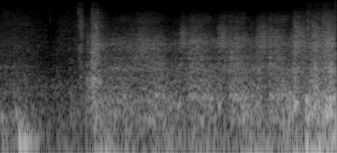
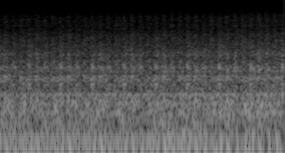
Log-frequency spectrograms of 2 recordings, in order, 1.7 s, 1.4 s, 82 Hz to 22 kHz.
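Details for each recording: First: Land Rover Defender 300Tdi diesel after injector seal replacement: long crank, then it stumbles into a lumpy, uneven run that slowly firms up; air let into the fuel system. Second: Land Rover Defender 300Tdi diesel just restarted after replacing injector seals for suspected compression and oil/diesel leak: even, steady diesel idle rumble, no misses, knocks or hunting; running cleanly.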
